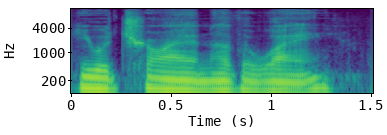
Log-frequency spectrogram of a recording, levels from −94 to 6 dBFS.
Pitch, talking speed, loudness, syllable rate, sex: 105 Hz, 200 wpm, -15 LUFS, 5.3 syllables/s, male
